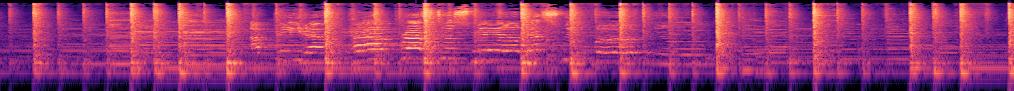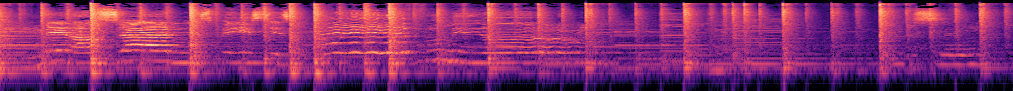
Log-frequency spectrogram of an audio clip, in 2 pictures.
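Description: A rock band playing live in acoustic form: a lead singer's wavering, sustained vocal lines over steady rhythmic strumming and drums, recorded on a phone's microphone. The singing comes in phrases, strongest in the first and middle part, and thins toward the end.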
